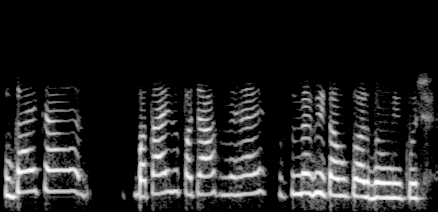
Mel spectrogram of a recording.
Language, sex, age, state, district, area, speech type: Hindi, female, 45-60, Uttar Pradesh, Pratapgarh, rural, conversation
